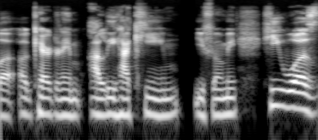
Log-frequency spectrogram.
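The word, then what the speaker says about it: Ali Hakim: was in the musical they call him Ali hackam but his name was Ali hakeim he was a Salesman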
